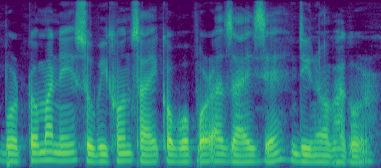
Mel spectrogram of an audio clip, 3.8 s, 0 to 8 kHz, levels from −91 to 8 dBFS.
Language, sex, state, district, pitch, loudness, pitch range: Assamese, male, Assam, Sonitpur, 125 Hz, -16 LUFS, 120-135 Hz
